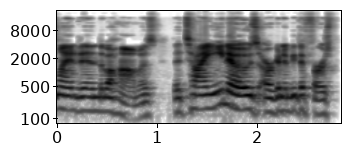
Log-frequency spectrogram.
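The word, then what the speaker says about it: Taíno: so since Columbus landed in the Bahamas the Tainos are gonna be the first purple that he first purple the first people that he reacts in interacts with okay so this right here is pronounced Taino not T no not I know but Taino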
